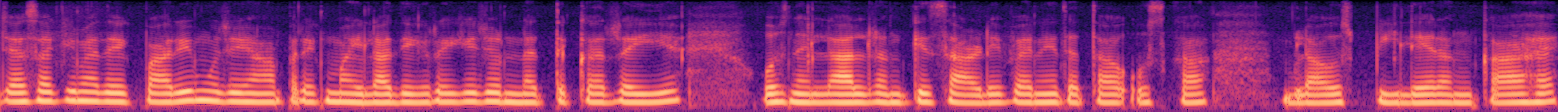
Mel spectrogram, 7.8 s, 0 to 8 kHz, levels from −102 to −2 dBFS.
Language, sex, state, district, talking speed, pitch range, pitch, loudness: Hindi, female, Chhattisgarh, Sukma, 255 wpm, 175-190 Hz, 180 Hz, -17 LUFS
